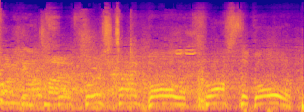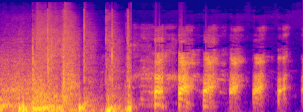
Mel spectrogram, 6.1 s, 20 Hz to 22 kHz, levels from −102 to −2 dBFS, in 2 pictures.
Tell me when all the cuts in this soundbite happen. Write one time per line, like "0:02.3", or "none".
0:04.4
